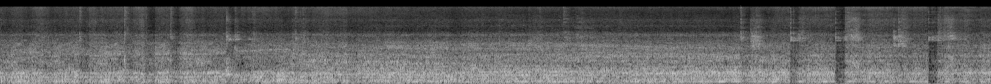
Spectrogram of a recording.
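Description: Stir-frying in a wok: a metal spatula scraping and clanking against the wok as pork-shred red-flour scraped noodles are tossed, over the steady noise of a high-flame gas wok burner. Sharper knocks stand out near the end.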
